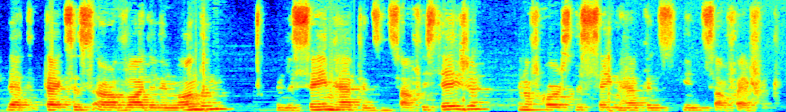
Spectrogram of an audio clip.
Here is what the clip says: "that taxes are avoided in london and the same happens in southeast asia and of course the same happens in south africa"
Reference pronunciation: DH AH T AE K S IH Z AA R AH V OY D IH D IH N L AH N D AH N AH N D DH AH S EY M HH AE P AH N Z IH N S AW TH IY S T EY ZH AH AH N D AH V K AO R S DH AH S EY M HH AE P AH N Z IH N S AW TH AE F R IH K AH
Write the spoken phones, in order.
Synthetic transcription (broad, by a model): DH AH T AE K S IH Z AA R AH V OY D IH D IH N L AH N D AH N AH N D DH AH S EY M HH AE P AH N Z IH N S AW TH IY S T EY ZH AH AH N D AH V K AO R S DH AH S EY M HH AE P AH N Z IH N S AW TH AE F R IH K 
